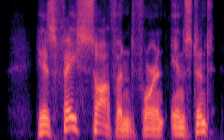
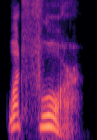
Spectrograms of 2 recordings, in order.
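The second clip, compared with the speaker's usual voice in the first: high casual voice; 12 semitones higher than usual. Acted. Smiley questioning casually.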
